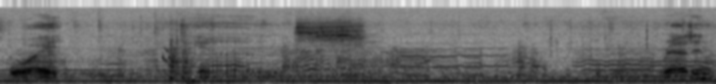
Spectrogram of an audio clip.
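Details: Bernese Mountain Dog puppies during their first few days after birth to their mother Bear. Drawn-out, wavering whines and squeaks overlap across the litter, with soft rustling and a steady background hum.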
